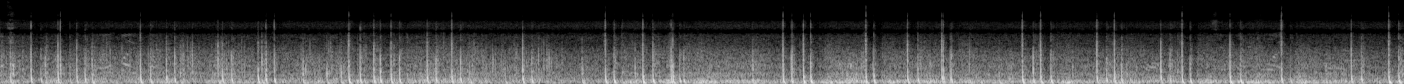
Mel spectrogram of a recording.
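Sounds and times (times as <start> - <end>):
continuous low rumble: 0.0 - 14.0
fireworks bangs and cracks: 0.0 - 14.0.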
